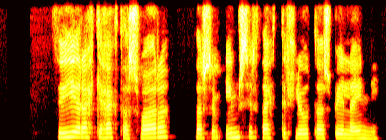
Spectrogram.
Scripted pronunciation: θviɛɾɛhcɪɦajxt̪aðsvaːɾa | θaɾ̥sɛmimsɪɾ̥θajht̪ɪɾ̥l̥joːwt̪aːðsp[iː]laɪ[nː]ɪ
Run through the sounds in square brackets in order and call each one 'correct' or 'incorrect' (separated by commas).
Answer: incorrect, correct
